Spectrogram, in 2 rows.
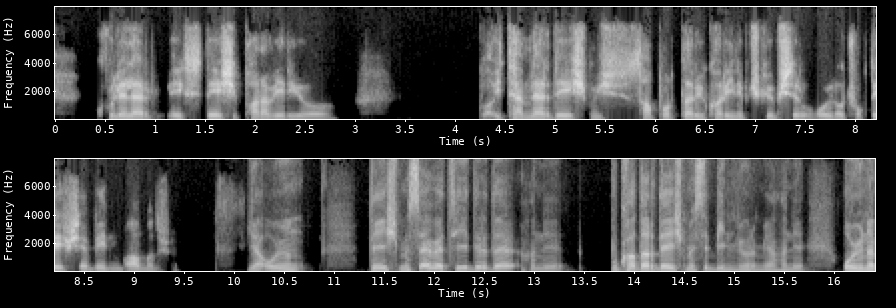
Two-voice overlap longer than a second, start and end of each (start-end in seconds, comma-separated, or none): none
